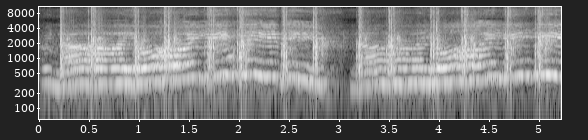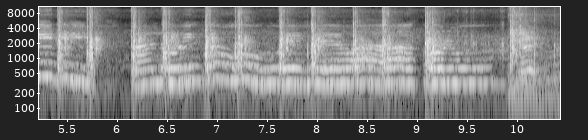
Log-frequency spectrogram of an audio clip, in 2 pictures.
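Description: A group of women singing a Jeng Bihu song together, keeping time with steady rhythmic hand claps. The singing runs in phrases of about three seconds with short breaks between them.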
